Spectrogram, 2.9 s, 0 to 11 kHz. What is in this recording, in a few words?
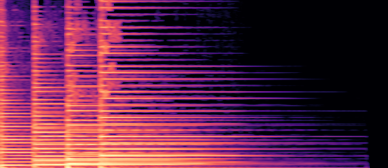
G sharp Major, Guitar Open D; x,11,10,9,11,x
